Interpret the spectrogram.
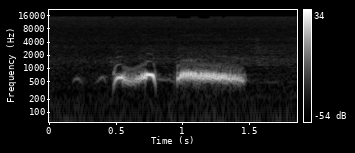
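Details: Kept decoy spotted dove cooing in the 'giọng thổ' style to lure wild doves: a short wavering two-part note followed by one long steady low hoot, clean and quiet behind.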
